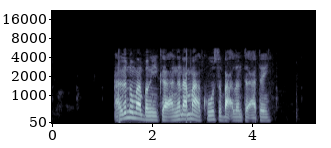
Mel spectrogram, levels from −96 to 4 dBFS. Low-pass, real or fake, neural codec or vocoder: 5.4 kHz; fake; vocoder, 24 kHz, 100 mel bands, Vocos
